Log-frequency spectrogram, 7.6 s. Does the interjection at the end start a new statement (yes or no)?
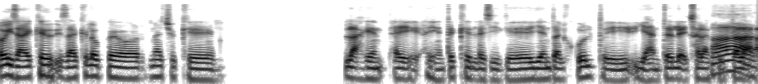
yes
